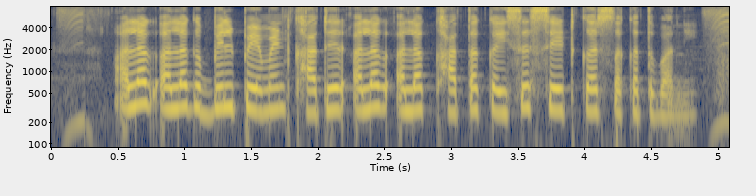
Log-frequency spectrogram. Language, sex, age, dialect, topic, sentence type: Bhojpuri, female, <18, Southern / Standard, banking, question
